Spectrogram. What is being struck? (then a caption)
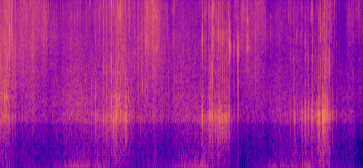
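Pile of soap shavings dusted with starch. Flat palms and fingertips with short nails press and rub into a large, loose heap of dry, brittle pink, orange and purple soap shavings dusted with white starch. Bright, crisp crinkling and crunching comes in a few louder bursts, with quieter rustling in between, and the flakes crush and crumble under the hands.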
